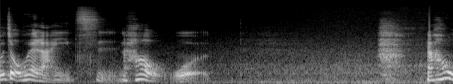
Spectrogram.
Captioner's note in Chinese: 嘆氣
